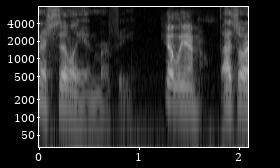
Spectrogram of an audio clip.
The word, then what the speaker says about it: Cillian: Murphy Javi how do you say his name Killian or Cillian Murphy yeah Liam that's what I thought Killian Murphy uh we had it we had a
